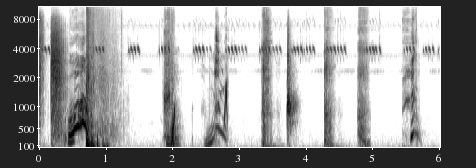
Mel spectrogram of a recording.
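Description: Crickets chirping in short regular bursts, about two a second, as night ambience. Several brief squeaky cartoon-character vocal noises cut in over them.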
